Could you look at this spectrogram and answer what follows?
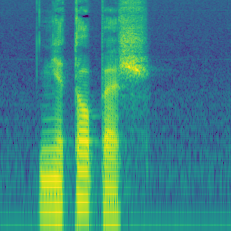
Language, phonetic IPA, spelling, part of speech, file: Polish, [ɲɛˈtɔpɛʃ], nietoperz, noun, Pl-nietoperz.ogg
